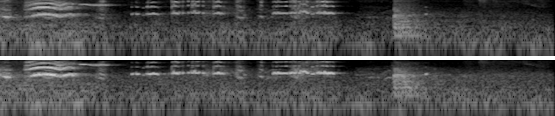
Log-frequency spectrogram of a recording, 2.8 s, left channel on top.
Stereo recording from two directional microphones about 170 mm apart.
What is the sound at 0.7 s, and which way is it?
Cricket, 25° left (ahead or behind).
